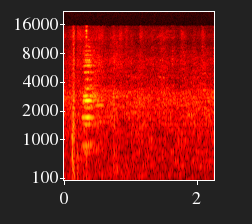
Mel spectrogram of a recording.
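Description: A single short, high-pitched horn toot about a third of a second in, just after a click, over steady background hiss.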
